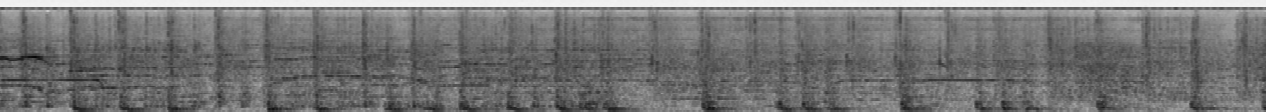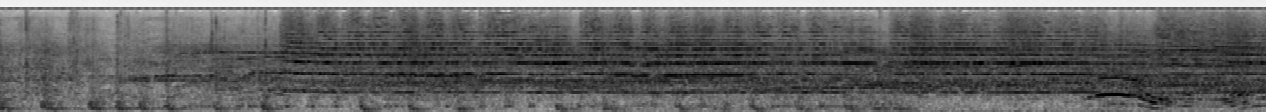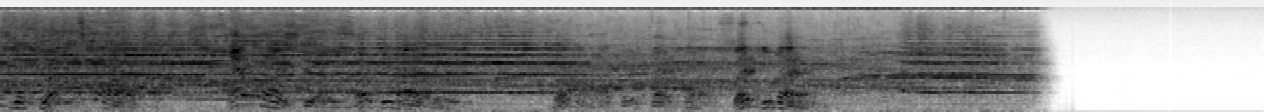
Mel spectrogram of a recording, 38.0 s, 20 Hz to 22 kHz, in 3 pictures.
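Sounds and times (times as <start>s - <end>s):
marching band drum cadence: 0.0s - 35.5s
crowd shouting and cheering: 0.0s - 35.9s.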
